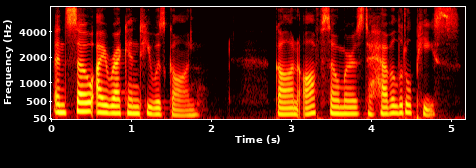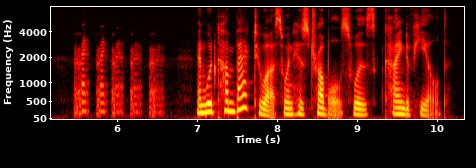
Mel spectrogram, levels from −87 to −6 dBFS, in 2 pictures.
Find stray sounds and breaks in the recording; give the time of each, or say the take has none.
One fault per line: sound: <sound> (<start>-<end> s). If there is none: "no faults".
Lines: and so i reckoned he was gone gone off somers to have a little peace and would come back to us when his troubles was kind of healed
sound: laugh (5.5-6.6 s)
